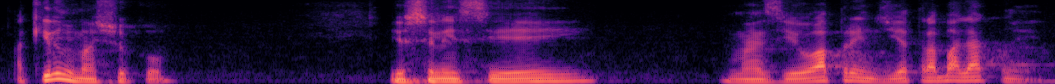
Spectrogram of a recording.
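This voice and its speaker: A Brazilian man in his fifties giving a storytelling lecture to a live audience, acting out quoted people and dropping to a hush at times. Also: normal speed. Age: 50s. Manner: anecdotal, acts out quoted people with big pitch swings, drops to a hush. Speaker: spiritist lecturer. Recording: echoey hall reverb.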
